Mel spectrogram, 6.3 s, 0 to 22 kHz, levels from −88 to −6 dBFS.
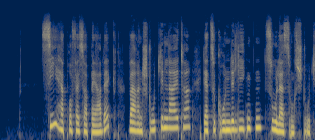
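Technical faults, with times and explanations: Nothing stood out as a technical problem on listening to this speech recording.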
